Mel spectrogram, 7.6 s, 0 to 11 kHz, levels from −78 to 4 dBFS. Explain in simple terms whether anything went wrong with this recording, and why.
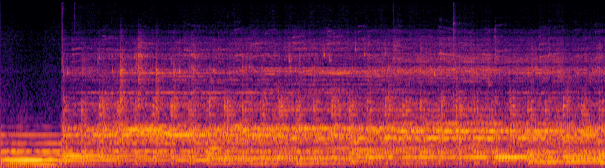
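Nothing went wrong here.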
